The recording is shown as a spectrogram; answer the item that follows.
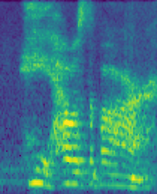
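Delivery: hushed whisper. Greeting someone who walks into the kitchen at night, whispering. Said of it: "Why are you whispering?".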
